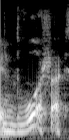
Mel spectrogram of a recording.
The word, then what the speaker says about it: Dvorak: Som, och det uttalas inte säkert inte ens så, men jag, det. – Dvorak skulle jag säga. – Ja, det är nog så det är.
